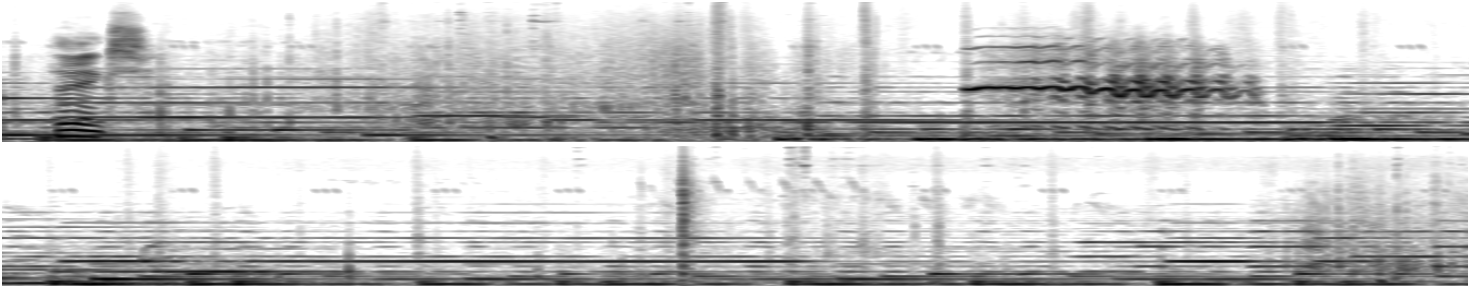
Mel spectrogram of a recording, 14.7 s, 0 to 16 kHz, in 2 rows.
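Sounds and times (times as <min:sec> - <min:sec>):
horse hooves clip-clopping: 0:00.0 - 0:14.6
speech: 0:00.2 - 0:00.9
stallion giving a loud wavering whinny: 0:04.8 - 0:06.4.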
